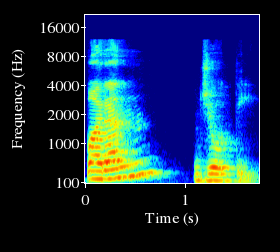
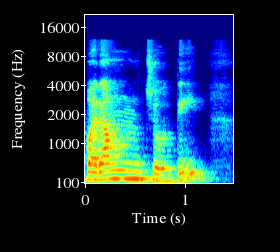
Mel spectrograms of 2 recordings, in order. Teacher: Now here param, this anuswara is getting followed by j sound, so it will change it to n. Ma will change to n.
